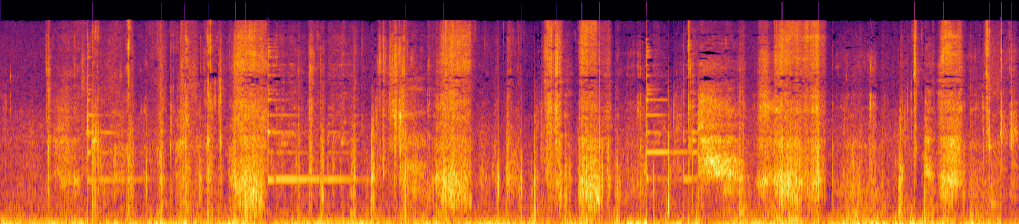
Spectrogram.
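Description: Close-up slurping of noodles and chili broth from a metal pot, about half a dozen loud slurps. Between them, chopsticks clink lightly against the pot.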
